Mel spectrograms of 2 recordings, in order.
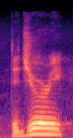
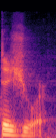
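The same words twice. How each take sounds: First: It is pronounced the English way. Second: It is pronounced with a French-style sound. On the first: The speaker calls it right. "it is in fact, yes, de jure" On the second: The speaker calls it wrong. "It is not de jure. ... there is no French there"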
